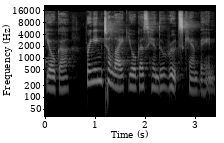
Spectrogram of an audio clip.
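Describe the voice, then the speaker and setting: This woman has an unremarkable speaking voice with an American accent, medium pitch, and ordinary pitch variation. She talks at a moderate pace on a very clean recording with a silent background. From United States. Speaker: advocacy group director, conference speaker. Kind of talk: conference speech. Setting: conference stage with audience.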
